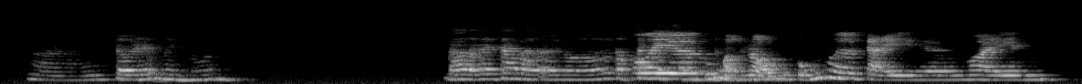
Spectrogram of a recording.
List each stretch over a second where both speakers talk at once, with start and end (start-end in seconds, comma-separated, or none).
6.4-7.8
